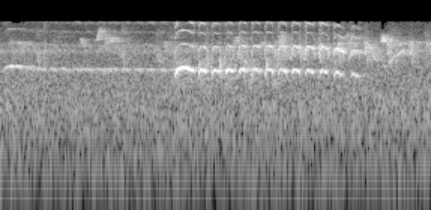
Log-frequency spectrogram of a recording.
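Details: Panama flycatcher (Myiarchus panamensis) call: a clear whistled note, then a series of rapid, slightly falling whistled notes for about two seconds, with a faint whistle running beneath from the start.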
